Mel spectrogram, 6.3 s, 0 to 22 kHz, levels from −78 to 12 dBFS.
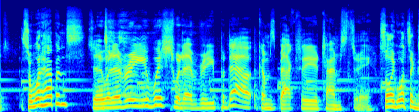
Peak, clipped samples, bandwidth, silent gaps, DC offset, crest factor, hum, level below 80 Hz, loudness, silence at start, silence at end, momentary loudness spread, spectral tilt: -2 dBFS; under 0.1%; 17 kHz; none; 0.2%; 16 dB; none; -58 dBFS; -17 LUFS; 0 s; 0 s; 9 LU; -4 dB/octave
